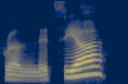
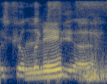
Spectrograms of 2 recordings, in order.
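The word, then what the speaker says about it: Strelitz: It's Strelitzia. Say it with me now, kids. – Don't tell us how to pronounce it. Strelitzia.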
